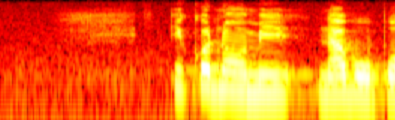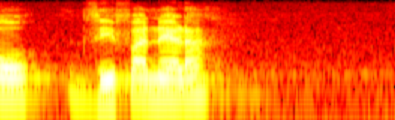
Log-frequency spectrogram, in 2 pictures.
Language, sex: Venda, male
